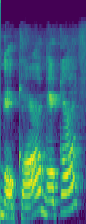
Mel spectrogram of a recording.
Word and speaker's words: Mocha: India's initiative to Myanmar hit by cyclone Mocha, Cafe Mocha, that is what Mocha is, and that is how we pronounce it.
